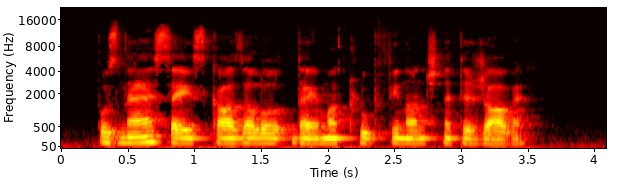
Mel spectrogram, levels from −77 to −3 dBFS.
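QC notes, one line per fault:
No faults heard in this speech.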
